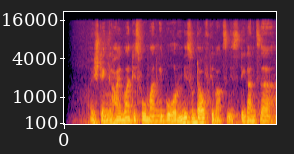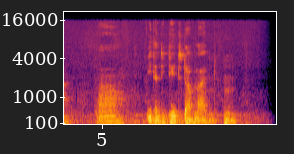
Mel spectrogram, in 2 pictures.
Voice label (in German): tamilisch sri lanka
